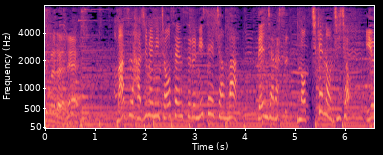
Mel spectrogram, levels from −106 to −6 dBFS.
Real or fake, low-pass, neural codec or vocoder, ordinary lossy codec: real; none; none; none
